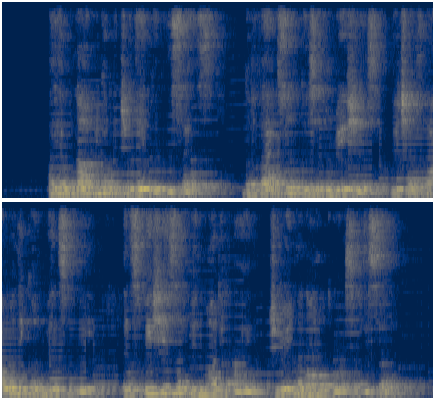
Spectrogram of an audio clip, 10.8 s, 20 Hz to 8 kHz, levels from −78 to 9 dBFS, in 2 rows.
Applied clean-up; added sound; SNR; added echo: neural separator model SepFormer DNS4.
